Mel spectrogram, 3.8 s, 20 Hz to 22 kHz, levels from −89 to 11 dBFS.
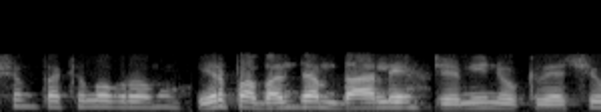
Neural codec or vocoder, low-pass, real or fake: none; 3.6 kHz; real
